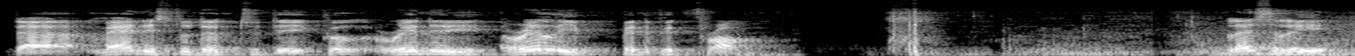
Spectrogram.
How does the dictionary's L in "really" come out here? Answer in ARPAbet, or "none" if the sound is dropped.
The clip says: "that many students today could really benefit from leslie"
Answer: L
